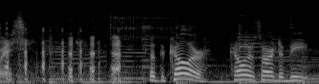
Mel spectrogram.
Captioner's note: laughter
